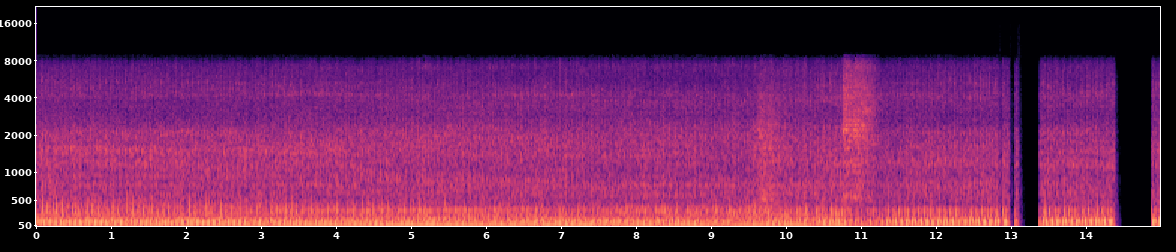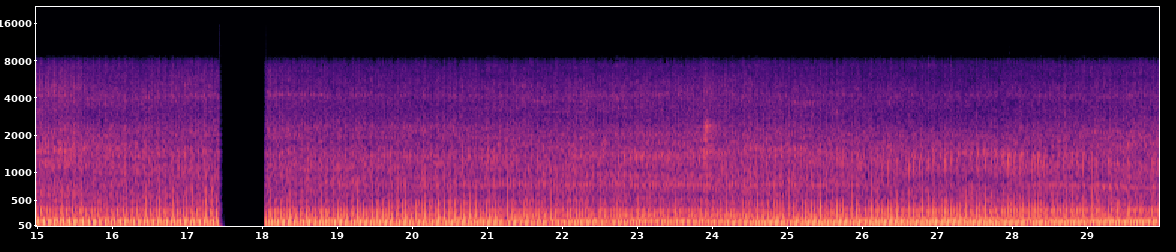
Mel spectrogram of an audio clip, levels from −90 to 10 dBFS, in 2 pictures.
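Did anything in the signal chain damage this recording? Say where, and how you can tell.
Yes, the network and jitter buffer stage. A short stall from a late packet appears at 12.83–12.88 s and 12.96–13.05 s: the last sound is held for 25 ms, then 72 ms, before resuming. Unlike a freeze, nothing decays to silence; a sound simply stretches.

Call audio freezes occur at 13.07–13.38 s, 14.36–14.87 s and 17.41–18.04 s, adding 285, 497 and 610 ms of gap. Each starts as a buzzy continuation that fades, with 200, 400 and 530 ms of silence. The likely cause is packets held in transit while the jitter buffer ran empty.

The jitter buffer speed-up runs from 21.62 to 29.55 s. The audio plays at 102% with unchanged pitch, and about 0.15 s is trimmed overall. The buffer drops pitch-period slices to shed the delay built up earlier, which is why the pitch stays put. A tape-speed error would shift the pitch as well.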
